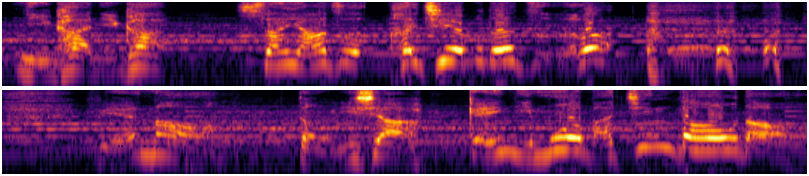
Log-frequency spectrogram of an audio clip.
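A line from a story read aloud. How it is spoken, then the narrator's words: Laughing heartily. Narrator (Chinese): 老烟头大笑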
